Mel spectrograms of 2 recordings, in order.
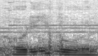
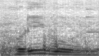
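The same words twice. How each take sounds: No difference in how they are said.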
